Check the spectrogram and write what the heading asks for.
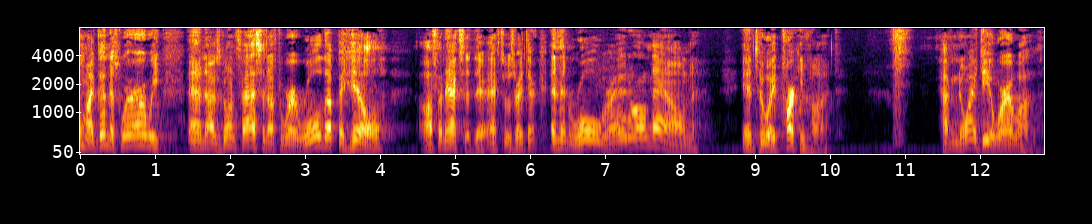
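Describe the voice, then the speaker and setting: An older man preaching a sermon, telling a personal story with lively swings in loudness. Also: a little high.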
